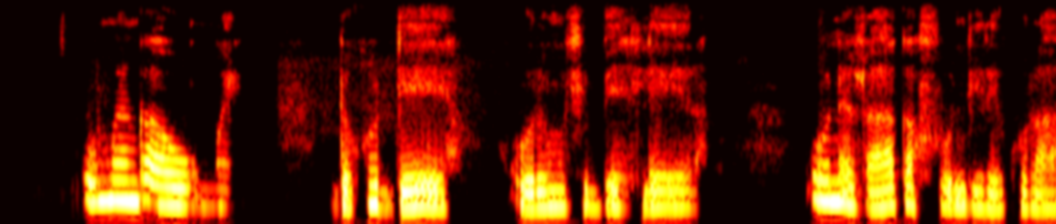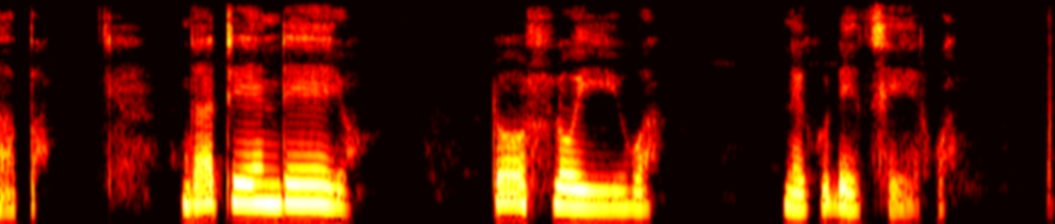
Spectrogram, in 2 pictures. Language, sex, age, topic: Ndau, female, 36-49, health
